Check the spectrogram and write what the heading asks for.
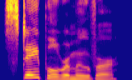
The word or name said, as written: staple remover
